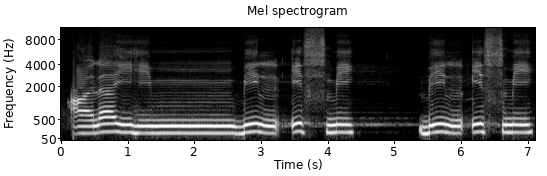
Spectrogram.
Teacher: Huruf bi langsung sambung masuk ke huruf lam yang sukun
